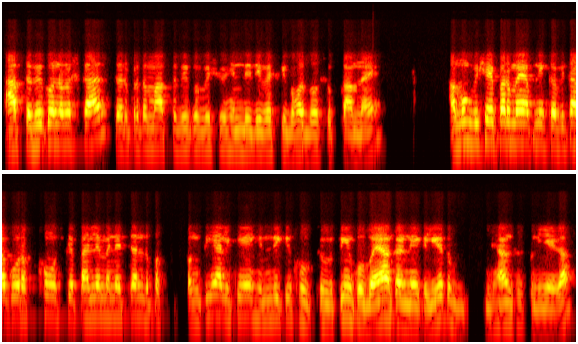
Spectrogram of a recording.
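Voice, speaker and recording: A man's voice: a little high, steady tone, brisk, no room sound. A man reciting a poem in a formal, declamatory manner, repeating lines, over an online call. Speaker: poetry recital participant. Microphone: video call mic. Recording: tinny phone-like call audio.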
